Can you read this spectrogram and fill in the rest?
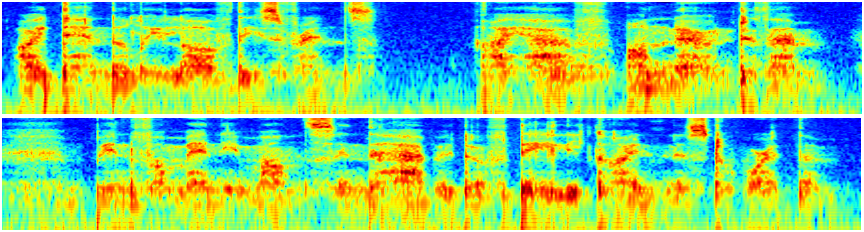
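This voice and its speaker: Casting: female narrator as a lonely, earnest monster for an audiobook, fully whispered, very bright hiss, literary and pleading. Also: low-quality recording. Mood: anxious, tender. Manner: formal, earnest, literary phrasing. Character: anguished, pleading male monster, eloquent and lonely. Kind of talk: whispered ASMR audiobook reading.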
